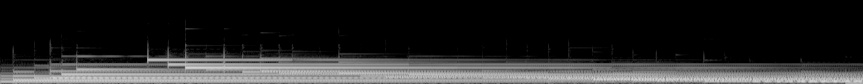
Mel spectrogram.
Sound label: chill rhodes broken Cm7; KEYS ORGAN PIANO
